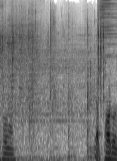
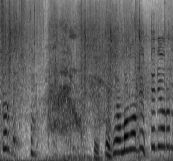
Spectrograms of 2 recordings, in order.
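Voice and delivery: exasperated high whine; faster than usual. Real, not acted. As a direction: whine in disbelief at the game. Frustrated high complaint. (yüksek sesle sitem)

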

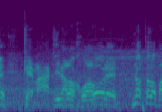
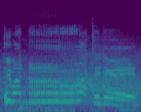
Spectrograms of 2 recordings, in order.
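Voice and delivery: slow, high stretched name call; drawn-out player call; 5 semitones higher, much slower than usual. Acted.

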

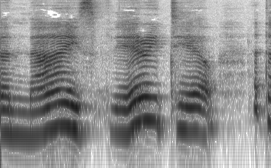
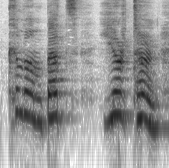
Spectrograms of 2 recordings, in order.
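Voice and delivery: ordinary talk

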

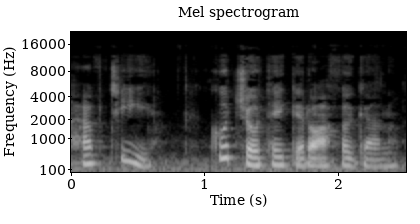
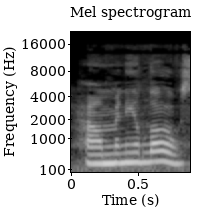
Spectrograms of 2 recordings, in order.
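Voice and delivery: cheerful baker; 4 semitones higher, 7 dB louder than usual. Acted. Baker asks loudly.

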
